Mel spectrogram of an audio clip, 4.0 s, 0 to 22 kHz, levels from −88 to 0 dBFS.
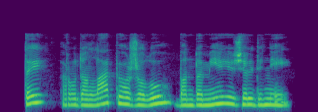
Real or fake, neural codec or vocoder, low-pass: real; none; 7.2 kHz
